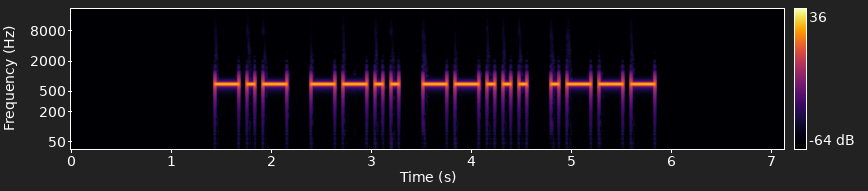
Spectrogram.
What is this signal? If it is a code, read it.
Morse code, heard as a keyed tone, about 15 wpm, 700 Hz. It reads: KZ7J
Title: USA Call Signs - 4 Characters - Repeated 3x - 15wpm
